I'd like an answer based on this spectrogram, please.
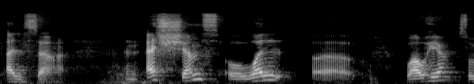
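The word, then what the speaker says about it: الشمس: And ash-shams or wal, wow here. So we have here the word al-shams, the sun. How would we pronounce it? Pronounce it as ash-shams.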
